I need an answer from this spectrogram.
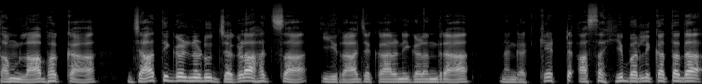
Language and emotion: Kannada, disgusted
